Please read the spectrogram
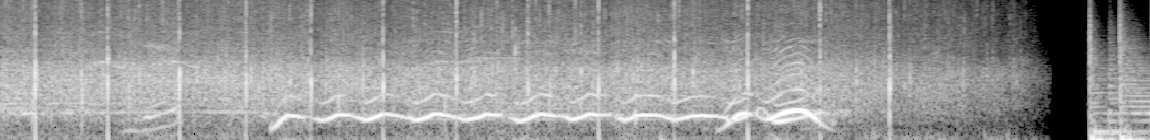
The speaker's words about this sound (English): Give a round of applause to Mayor Breed for joining us today for the news.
